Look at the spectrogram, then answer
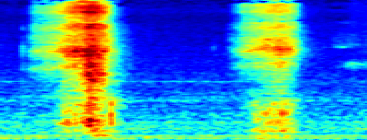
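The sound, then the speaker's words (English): Two breathy sniffles about a second apart, the first sharper and louder, both with a hissy airy quality against a quiet background. “Once again, sorry for all the sniffling.”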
